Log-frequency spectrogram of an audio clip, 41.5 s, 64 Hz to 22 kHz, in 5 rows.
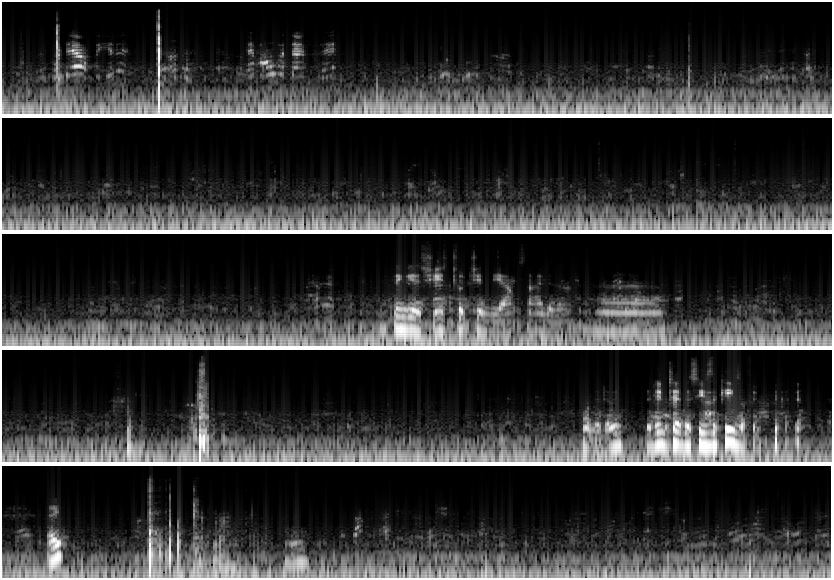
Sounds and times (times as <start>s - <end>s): Speech: 0.0s - 3.5s, 4.1s - 24.8s, 29.7s - 33.9s, 34.5s - 41.4s.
